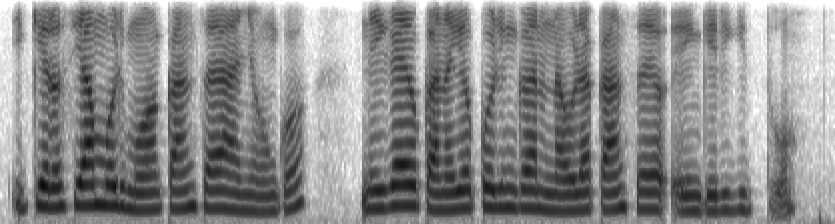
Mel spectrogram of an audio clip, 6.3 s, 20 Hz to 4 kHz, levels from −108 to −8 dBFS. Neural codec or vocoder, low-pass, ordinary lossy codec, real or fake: none; 3.6 kHz; Opus, 32 kbps; real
